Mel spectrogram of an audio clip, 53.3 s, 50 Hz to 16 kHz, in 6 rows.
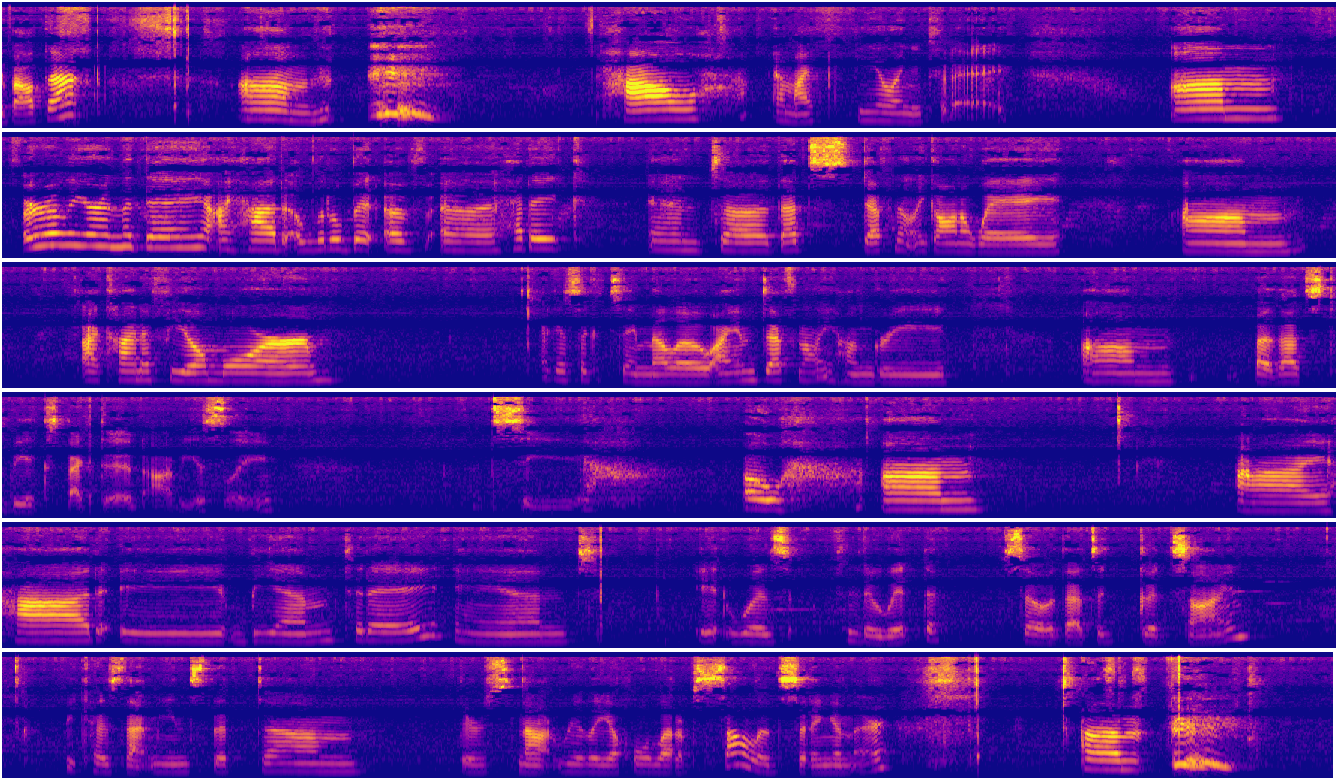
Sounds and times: Speech: 1.6 - 2.2, 4.0 - 6.7, 7.8 - 16.0, 16.8 - 17.6, 18.3 - 20.0, 21.3 - 24.2, 25.0 - 28.5, 34.9 - 39.6, 44.9 - 46.9, 47.5 - 50.4, 51.6 - 52.3.

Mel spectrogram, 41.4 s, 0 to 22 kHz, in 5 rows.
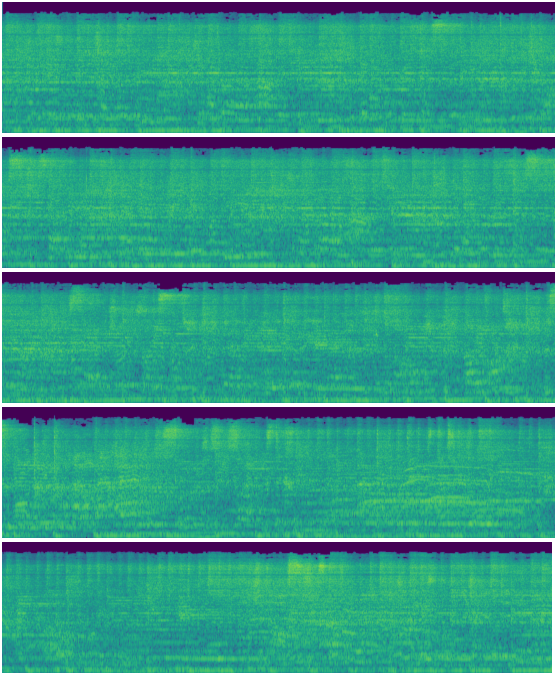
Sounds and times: Folk music: 0.0 - 41.4
Funk: 0.0 - 41.4
Pop music: 0.0 - 41.4.

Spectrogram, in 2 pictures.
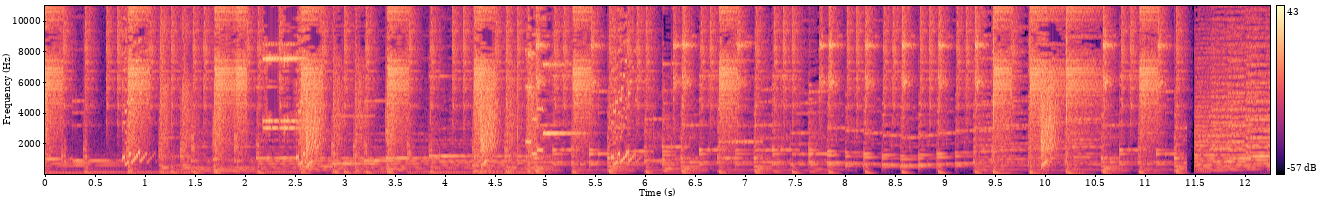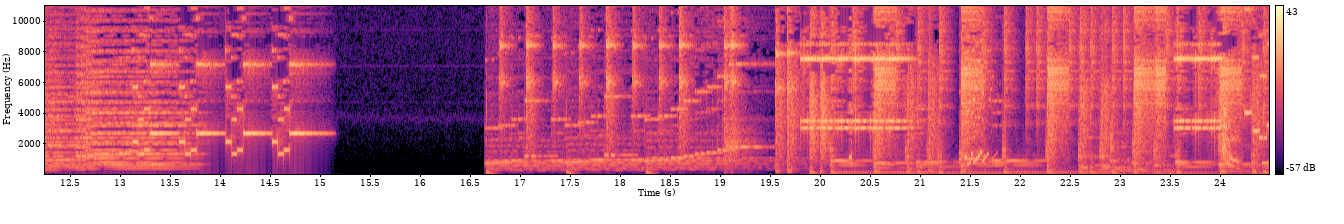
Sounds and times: Video game music: 0.0 - 14.0, 16.7 - 24.4.

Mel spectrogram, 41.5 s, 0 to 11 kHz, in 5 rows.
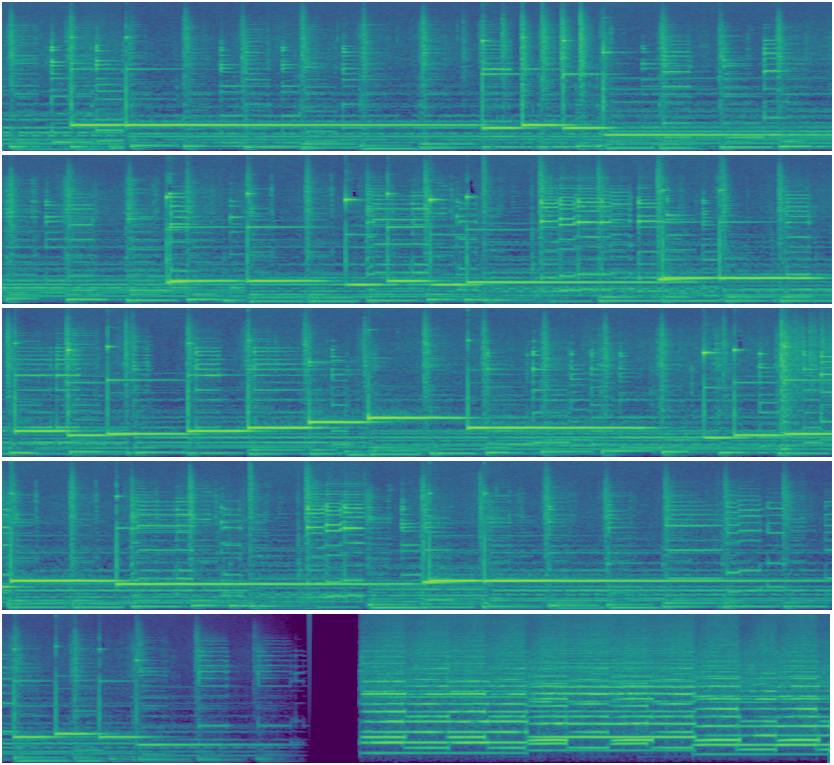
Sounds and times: Electric piano: 0.0 - 36.0.

